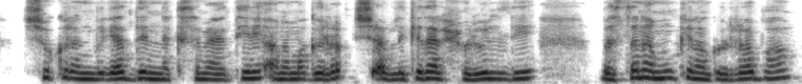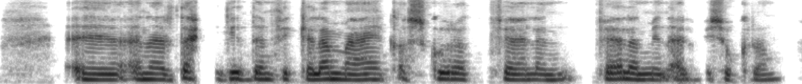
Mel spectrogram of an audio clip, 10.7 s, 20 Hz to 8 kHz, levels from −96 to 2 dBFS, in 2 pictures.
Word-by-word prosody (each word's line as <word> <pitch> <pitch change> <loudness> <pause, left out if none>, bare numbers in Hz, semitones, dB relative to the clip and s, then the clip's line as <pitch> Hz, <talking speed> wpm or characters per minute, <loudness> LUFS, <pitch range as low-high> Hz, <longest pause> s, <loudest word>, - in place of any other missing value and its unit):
شكرًا 260 -2 -1
بجد 210 +1 +2
إنّك 200 -4 +1
سمعتني، 210 +2 +1
أنا 210 - +1
ما 210 0 +1
جرّبتش 210 +4 +1
قبل 205 -1 +2
كده 230 +3 +3
الحلول 210 0 +1
دي، 225 +3 0 0.4
بس 200 -3 +2
أنا 255 0 +4
ممكن 240 +1 +2
أجرّبها. 220 +5 0 0.6
آآ 195 0 -1
أنا 205 0 +1
ارتحت 195 +5 0
جدًا 210 0 0
في 200 - -8
الكلام 205 0 +1
معاك، 195 0 -2
أشكرك 210 -3 0
فعلًا، 190 0 -4 0.2
فعلًا 215 -1 +1
من 190 0 -2
قلبي 190 +1 -7
شكرًا. 195 0 -5
205 Hz, 155 wpm, -18 LUFS, 195-225 Hz, 0.6 s, أنا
